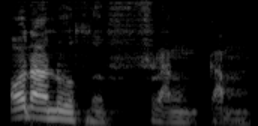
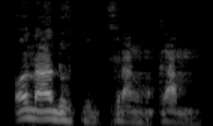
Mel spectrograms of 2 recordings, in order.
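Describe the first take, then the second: First: Lent, chaque mot appuyé sur « francam »; martèle « On a notre francam » lentement; insistance lente. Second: Said in the usual way. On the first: Shown as a demonstration. (redit plus lentement pour insister)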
